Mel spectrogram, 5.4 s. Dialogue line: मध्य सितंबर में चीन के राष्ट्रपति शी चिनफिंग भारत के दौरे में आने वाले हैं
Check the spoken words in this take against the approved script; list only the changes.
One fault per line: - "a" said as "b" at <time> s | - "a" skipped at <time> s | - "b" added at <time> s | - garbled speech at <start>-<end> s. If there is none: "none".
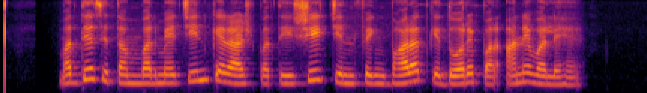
- "में" said as "पर" at 4.0 s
